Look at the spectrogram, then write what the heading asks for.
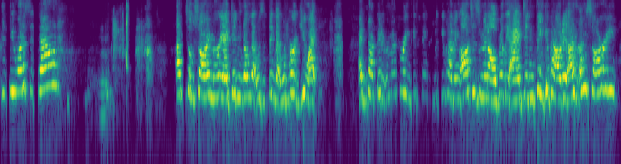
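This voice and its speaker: Kindly, rough-edged older janitor played by a young woman, stage play, chatty and folksy; higher voice, dull recording. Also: fairly bright tone. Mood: flustered, apologetic. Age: young adult. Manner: folksy, rambling, halting. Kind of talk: student one-act stage play acting.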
